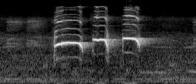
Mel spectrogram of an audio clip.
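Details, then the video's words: Female grey-cheeked bulbul, Medan type from Sumatra, calling to spur a male to sing: three loud, clear whistled notes, the first long and level, the next two shorter and slightly higher. "Cucak Jenggot Medan Betina Ini Bikin CJM Jantan langsung Koar Koar"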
